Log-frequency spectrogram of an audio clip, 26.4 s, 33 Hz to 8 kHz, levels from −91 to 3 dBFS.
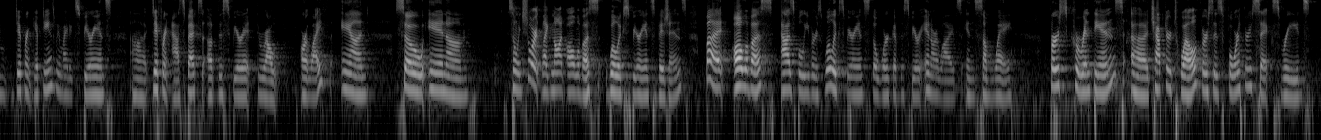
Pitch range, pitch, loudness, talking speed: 190-230 Hz, 205 Hz, -41 LUFS, 130 wpm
